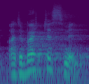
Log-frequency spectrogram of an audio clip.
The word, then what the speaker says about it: advertisement: 영국식의 발음 어때요? advertisement.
